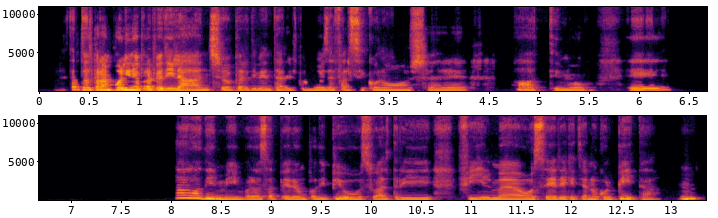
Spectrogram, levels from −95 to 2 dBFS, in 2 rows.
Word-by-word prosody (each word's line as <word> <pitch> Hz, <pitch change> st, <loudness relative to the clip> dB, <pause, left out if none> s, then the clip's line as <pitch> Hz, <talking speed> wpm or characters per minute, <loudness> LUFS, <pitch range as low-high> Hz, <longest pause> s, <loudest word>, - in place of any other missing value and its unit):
È 165 Hz, +3 st, -26 dB
stato 240 Hz, -, 0 dB
il 225 Hz, -, +4 dB
trampolino 220 Hz, -1 st, +8 dB
proprio 210 Hz, 0 st, +5 dB
di 195 Hz, 0 st, +5 dB
lancio 170 Hz, 0 st, +2 dB
per 175 Hz, +1 st, -4 dB
diventare 170 Hz, -1 st, -4 dB
il -, -, -8 dB
famoso 165 Hz, -1 st, -4 dB
e -, -, -2 dB
farsi 175 Hz, -2 st, 0 dB
conoscere. 165 Hz, 0 st, -4 dB, 0.5 s
Ottimo, 170 Hz, -5 st, -4 dB, 0.3 s
ehm 205 Hz, +2 st, -1 dB, 1.7 s
No, 335 Hz, 0 st, 0 dB
no 310 Hz, -2 st, +2 dB
dimmi 195 Hz, -11 st, +3 dB
volevo 170 Hz, +1 st, -4 dB
sapere 175 Hz, -1 st, -3 dB
un 170 Hz, 0 st, -3 dB
po' 170 Hz, +1 st, -8 dB
di 165 Hz, -1 st, -4 dB
più 195 Hz, -7 st, -1 dB
su 150 Hz, 0 st, -3 dB
altri 165 Hz, +2 st, -4 dB, 0.2 s
film 170 Hz, +1 st, -3 dB, 0.2 s
o 155 Hz, 0 st, -2 dB
serie 165 Hz, +2 st, +1 dB
che 170 Hz, -, -5 dB
ti 165 Hz, 0 st, -9 dB
hanno 160 Hz, 0 st, -3 dB
colpita 155 Hz, -, -3 dB, 0.2 s
mh? 215 Hz, +3 st, +1 dB
170 Hz, 155 wpm, -23 LUFS, 165-195 Hz, 1.7 s, trampolino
